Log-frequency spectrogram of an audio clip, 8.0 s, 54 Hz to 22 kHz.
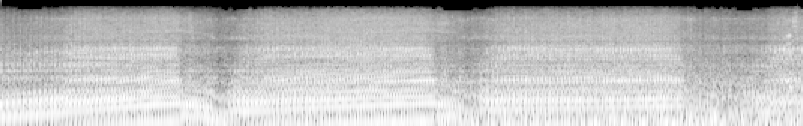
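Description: A 2005 Yamaha Road Star 1700cc cruiser motorcycle being ridden, its big engine droning loudly and steadily, with rising pitch sweeps as it accelerates through the gears and brief dips at each shift.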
